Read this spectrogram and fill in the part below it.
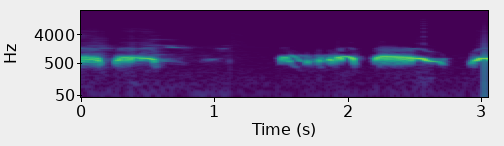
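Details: Captive spotted dove kept as a calling lure for wild doves, giving low husky coos: two short notes, a pause, then a wavering phrase ending in a long drawn, slightly falling coo.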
